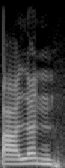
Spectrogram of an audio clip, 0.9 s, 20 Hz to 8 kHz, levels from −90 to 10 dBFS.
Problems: constant background noise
